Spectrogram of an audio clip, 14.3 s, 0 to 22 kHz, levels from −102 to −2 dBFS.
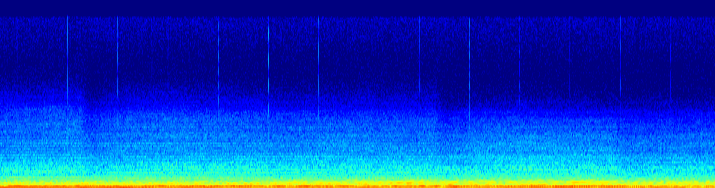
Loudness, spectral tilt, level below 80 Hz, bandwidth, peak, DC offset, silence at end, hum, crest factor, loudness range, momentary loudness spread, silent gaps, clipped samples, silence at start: -27 LUFS; -10 dB/octave; -58 dBFS; 7.2 kHz; -14 dBFS; under 0.1%; 0 s; none; 12 dB; 2 LU; 5 LU; none; under 0.1%; 0 s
